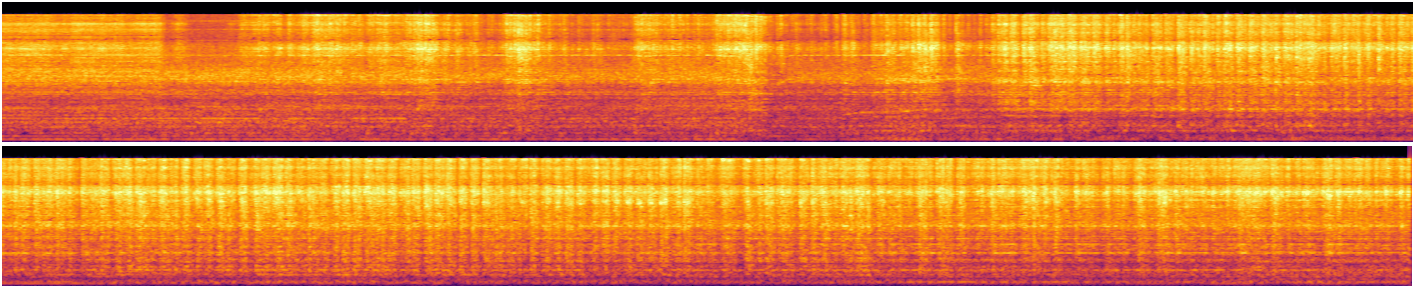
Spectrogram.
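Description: Table saw blade cutting into a spinning teak post, turned by a cordless drill on a table-saw lathe jig. The cut is uneven for about the first ten seconds, then becomes continuous and a little louder.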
